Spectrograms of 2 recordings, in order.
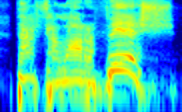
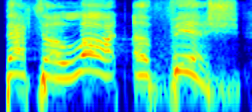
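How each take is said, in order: First: Said in the usual way. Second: Higher, slower, louder on lot; emphatic exclamation. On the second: Acted. Preacher marveling at the catch, emphatic exclamation. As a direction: stretch it out in amazement.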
